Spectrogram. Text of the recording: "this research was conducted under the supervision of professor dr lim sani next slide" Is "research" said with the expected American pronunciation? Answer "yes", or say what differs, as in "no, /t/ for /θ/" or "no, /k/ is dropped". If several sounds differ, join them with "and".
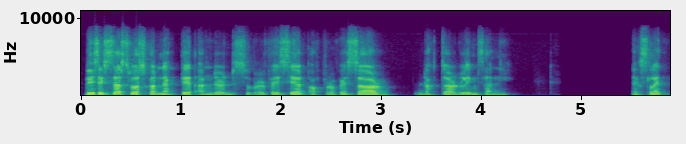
no, /s/ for /tʃ/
